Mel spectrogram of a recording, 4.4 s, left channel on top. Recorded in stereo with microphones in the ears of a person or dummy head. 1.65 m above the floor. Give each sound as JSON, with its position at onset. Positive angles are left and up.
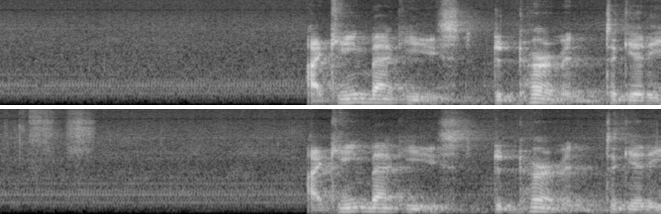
{"t": 2.1, "sound": "a man speaking", "side_deg": 20, "distance_m": 0.7}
